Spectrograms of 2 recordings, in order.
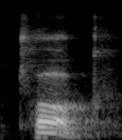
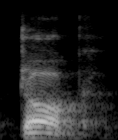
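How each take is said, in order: First: The t has a puff of breath. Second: The t has no puff of breath. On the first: "and not" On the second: "they are going to say"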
